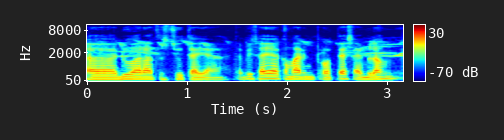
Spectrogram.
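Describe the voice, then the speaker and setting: The sound is dry and close with no echo as a man speaks at a medium pitch with fairly even intonation. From Pakistan. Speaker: widower seeking justice. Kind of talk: personal testimony appeal. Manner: halting, many fillers.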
